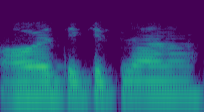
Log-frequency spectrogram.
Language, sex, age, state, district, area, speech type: Goan Konkani, male, 18-30, Goa, Murmgao, rural, conversation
